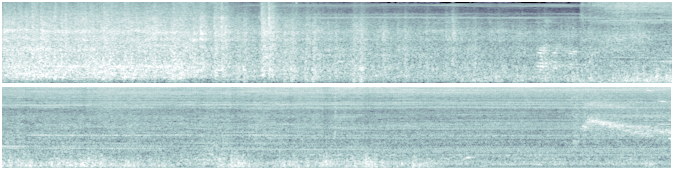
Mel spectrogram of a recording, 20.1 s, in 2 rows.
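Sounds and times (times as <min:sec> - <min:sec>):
train wheels rumbling on rails: 0:00.0 - 0:17.8
faint whine: 0:04.9 - 0:20.0.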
